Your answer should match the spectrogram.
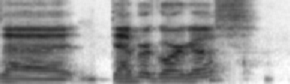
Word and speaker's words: Debra Gorgos: Well, this is, you know, our guest this morning is Debra Gorgos.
